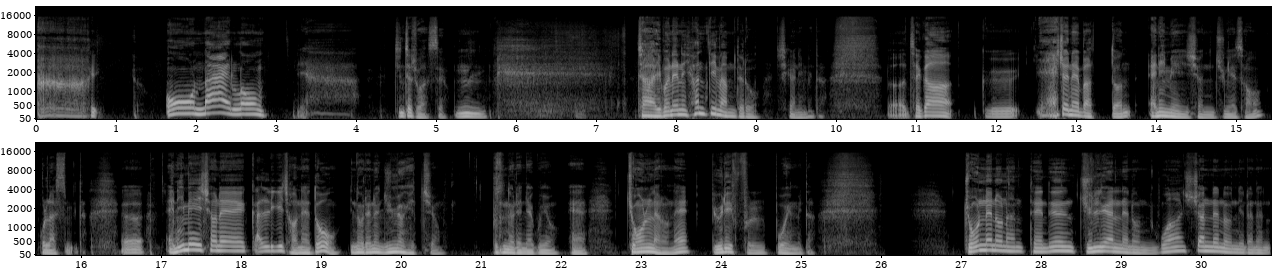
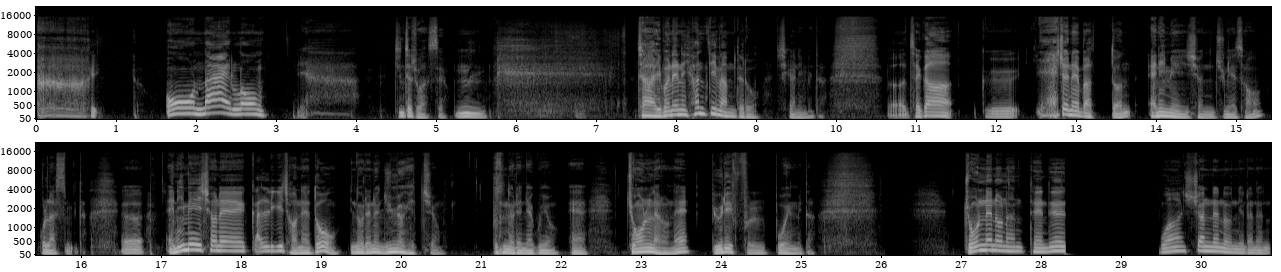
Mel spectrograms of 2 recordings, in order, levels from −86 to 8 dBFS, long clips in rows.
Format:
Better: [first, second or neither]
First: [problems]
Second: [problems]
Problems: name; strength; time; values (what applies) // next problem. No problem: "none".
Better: first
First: none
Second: audio cutting out; at 28 s for 1 s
